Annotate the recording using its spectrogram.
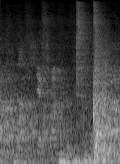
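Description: Two sharp clashes of steel training swords in a fencing exchange, about a third of a second apart near the end, the second the louder.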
